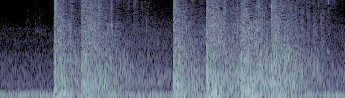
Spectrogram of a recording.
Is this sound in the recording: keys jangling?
no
